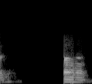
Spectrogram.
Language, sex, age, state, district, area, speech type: Assamese, male, 18-30, Assam, Charaideo, urban, conversation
